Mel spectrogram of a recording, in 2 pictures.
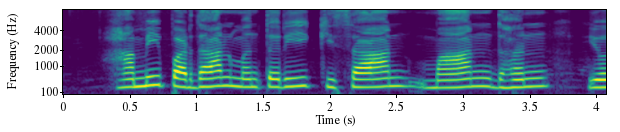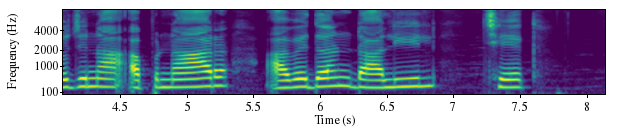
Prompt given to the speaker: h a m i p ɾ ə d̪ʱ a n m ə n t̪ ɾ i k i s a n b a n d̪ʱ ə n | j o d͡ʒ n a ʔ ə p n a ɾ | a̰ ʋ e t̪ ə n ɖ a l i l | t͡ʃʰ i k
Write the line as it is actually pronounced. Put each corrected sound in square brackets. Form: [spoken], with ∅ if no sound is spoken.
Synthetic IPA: h a m i p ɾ ə d̪ʱ a n m ə n t̪ ɾ i k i s a n [m] a n d̪ʱ ə n | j o d͡ʒ n a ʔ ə p n a ɾ | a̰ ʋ e [d̪] ə n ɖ a l i l | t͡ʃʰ [e] k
